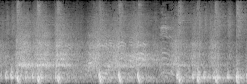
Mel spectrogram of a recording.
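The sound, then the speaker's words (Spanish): A theatre audience roars after a pasodoble ends, with loud, sustained cheering and shouting from the crowd. Bursts of rhythmic clapping run underneath on a steady beat. “Hemos querido dejar ahí la reacción del público a cómo han rematado este paso doble. Escuchen.”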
